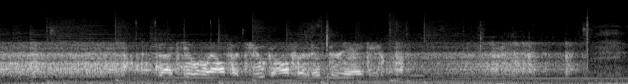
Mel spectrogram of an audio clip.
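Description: An HF transceiver's speaker on 20-metre sideband: a steady hiss of static cut off above and below like telephone audio, with a weak distant voice coming through it in the middle. The static fades away near the end.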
